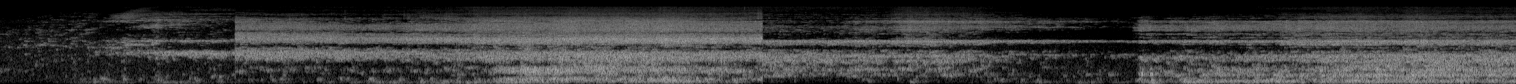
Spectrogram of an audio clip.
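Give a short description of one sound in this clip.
Small waves wash and break on the shore close by.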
